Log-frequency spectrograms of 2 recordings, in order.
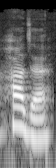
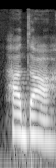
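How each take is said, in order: First: Said in the usual way. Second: "harder" ending in a broad open a; "harder" as "hada", no r, a at the end; Cockney harder. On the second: Shown as a demonstration. Teacher demonstrates Cockney "harder" for students. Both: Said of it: "musi być takie a".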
